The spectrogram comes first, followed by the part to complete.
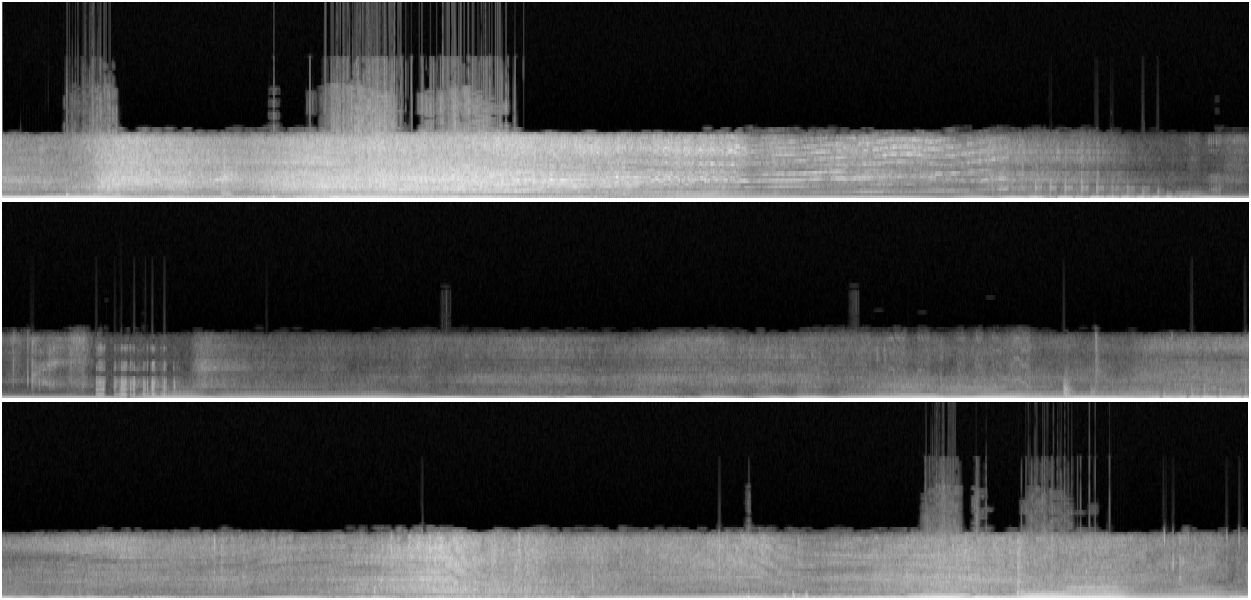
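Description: Car engines revving hard as two cars launch from a standstill. Then the engines rise and fall in pitch again and again as the cars spin and drive in circles on the loose ground, loudest at the launch and again near the end.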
